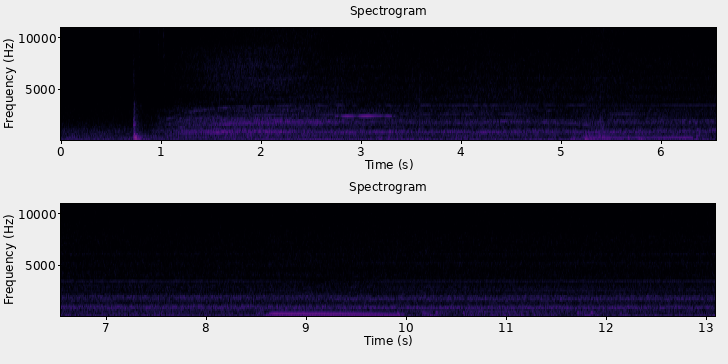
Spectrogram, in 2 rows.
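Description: Longer Ray 5 laser engraver being switched on: a click, then its cooling fans spin up with a rising whine and settle into a steady whir. Twice, for about a second each, its stepper motors hum at a steady pitch as the gantry moves to home.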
